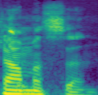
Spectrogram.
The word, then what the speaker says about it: shamisen: shamisen.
